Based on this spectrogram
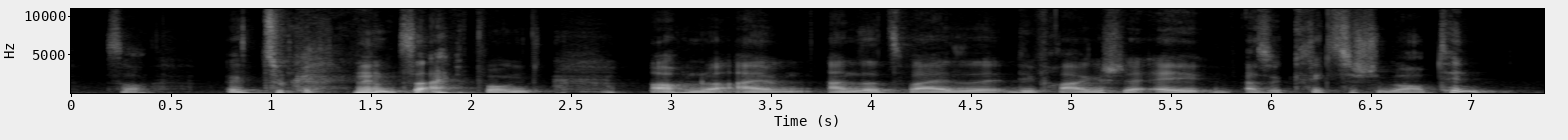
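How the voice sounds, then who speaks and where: A man speaks at a fairly slow pace and a medium pitch. His tone is dark and mellow, with lively intonation. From Ruhr area, Dortmund (Germany), Turkish family. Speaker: corporate strategy executive. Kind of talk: interview.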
